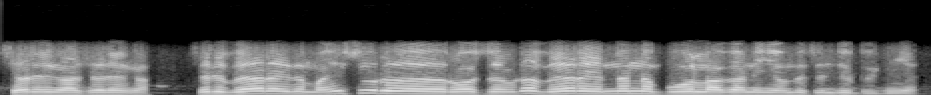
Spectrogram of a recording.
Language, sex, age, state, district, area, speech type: Tamil, male, 60+, Tamil Nadu, Pudukkottai, rural, conversation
